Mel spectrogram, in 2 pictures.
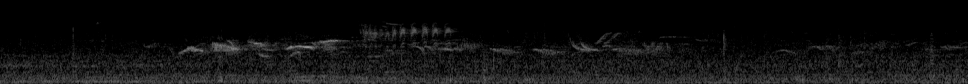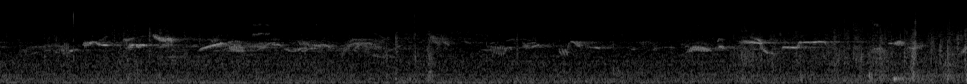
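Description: Small birds twittering and chirping in three spells of quick, high chirps, over faint steady outdoor background noise.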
